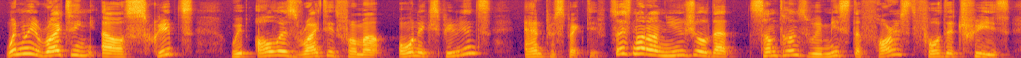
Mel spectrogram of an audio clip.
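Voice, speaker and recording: A man's voice: sits high, very animated, measured pace, a little mellow. A man presenting a scripted explainer as a video host and filmmaker. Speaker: video host, short film director.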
